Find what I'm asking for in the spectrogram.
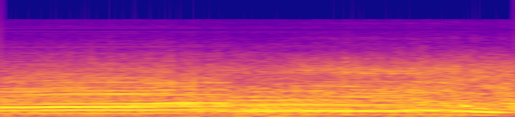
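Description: Vintage drag racing cars, a Mustang and a Plymouth, accelerating hard down the strip in a Super Stock race, a loud continuous engine roar with pitch climbing and a slight falling sweep near the end, no talking.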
